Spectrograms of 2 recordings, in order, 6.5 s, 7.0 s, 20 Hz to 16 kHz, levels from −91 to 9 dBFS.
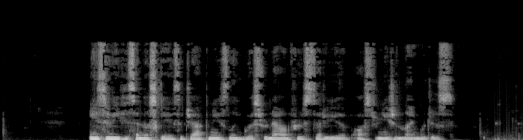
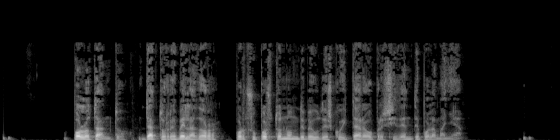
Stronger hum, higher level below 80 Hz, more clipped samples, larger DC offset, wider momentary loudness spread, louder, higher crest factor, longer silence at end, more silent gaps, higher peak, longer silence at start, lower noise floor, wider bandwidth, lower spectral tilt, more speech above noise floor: neither; second, -52 dBFS vs -46 dBFS; neither; neither; second, 11 LU vs 14 LU; first, -20 LUFS vs -23 LUFS; second, 16 dB vs 24 dB; second, 0.9 s vs 1.25 s; neither; second, -6 dBFS vs 0 dBFS; first, 1.1 s vs 0.1 s; second, -76 dBFS vs -90 dBFS; about the same, 11.5 kHz vs 11.5 kHz; about the same, -6 dB/octave vs -6 dB/octave; second, 57 dB vs 67 dB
